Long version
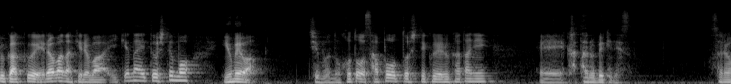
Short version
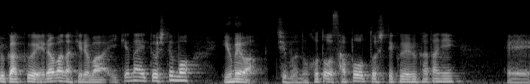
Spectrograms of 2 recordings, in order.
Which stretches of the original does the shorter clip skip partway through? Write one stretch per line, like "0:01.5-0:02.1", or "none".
0:02.7-0:03.0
